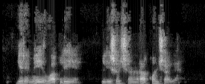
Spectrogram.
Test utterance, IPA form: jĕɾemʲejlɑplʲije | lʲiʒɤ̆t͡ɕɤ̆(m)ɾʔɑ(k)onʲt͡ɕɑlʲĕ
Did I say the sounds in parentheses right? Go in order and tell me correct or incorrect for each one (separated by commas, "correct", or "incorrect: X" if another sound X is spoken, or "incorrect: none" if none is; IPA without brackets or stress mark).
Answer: incorrect: n, correct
